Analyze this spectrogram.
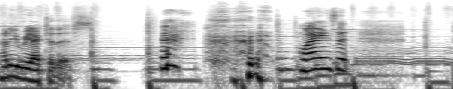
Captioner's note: laughs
